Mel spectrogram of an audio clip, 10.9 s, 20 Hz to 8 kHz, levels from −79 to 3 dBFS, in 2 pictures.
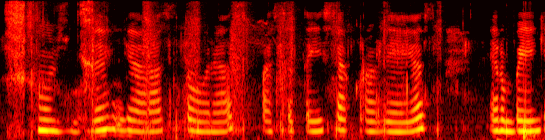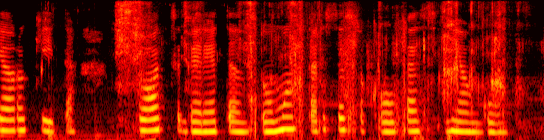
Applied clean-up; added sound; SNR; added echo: none; Raindrop / Drip + Chewing, mastication; 10 dB; none.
